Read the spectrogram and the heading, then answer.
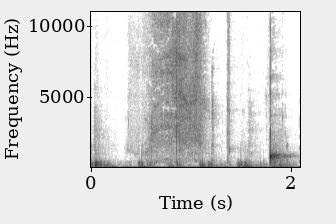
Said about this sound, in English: Wee, wee, wee, wee. Oh. These are all the sounds the door makes.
